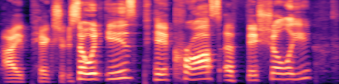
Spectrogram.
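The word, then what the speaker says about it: Picross: over God so easy to get lost in pie cross positive H so you looked it up and Pie cross is pronounced like a a short eye picture so it is p cross officially H I have to put my pies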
